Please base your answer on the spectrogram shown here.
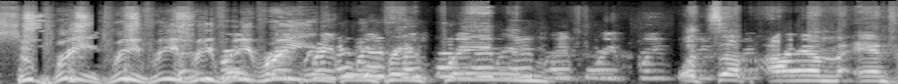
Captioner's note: all echoing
